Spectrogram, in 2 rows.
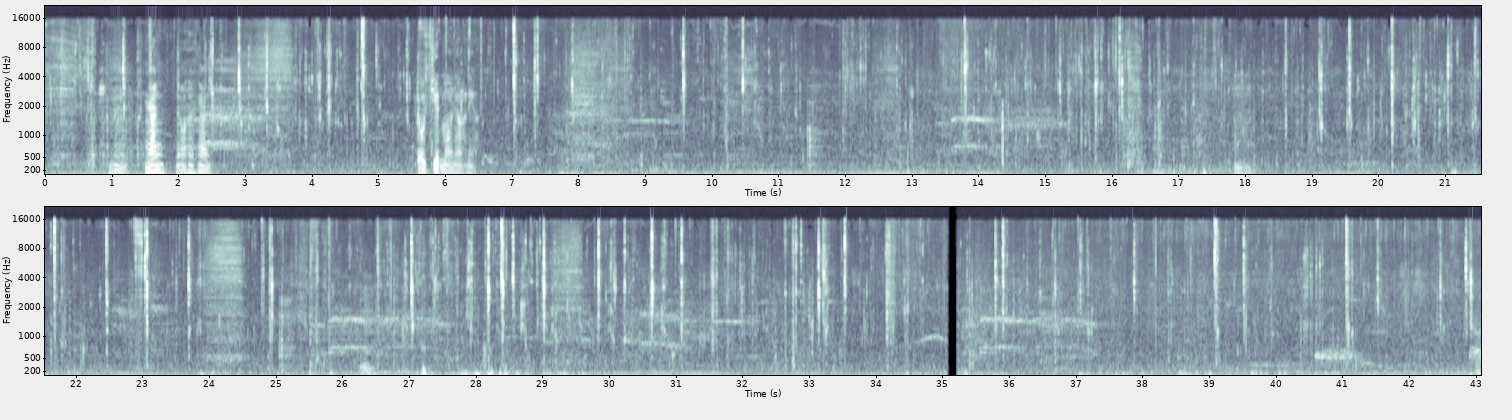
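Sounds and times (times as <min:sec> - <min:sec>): chewing and biting meat: 0:00.0 - 0:43.0
mouth clicks and smacks: 0:27.0 - 0:30.8.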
